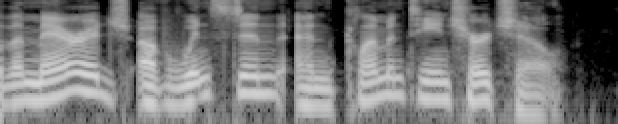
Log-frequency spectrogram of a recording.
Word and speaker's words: Clementine: We are going to talk about Winston and Clementine Churchill. And I'll tell you right now, if you've been saying Clementine like I was, you're saying it wrong. It was Clementine.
